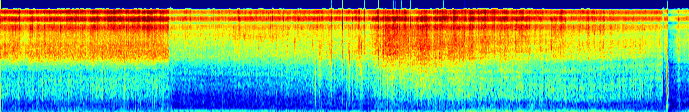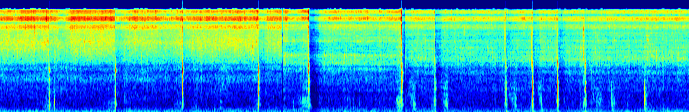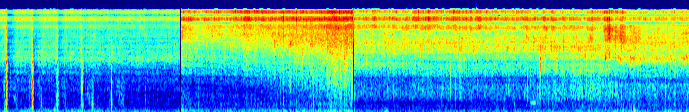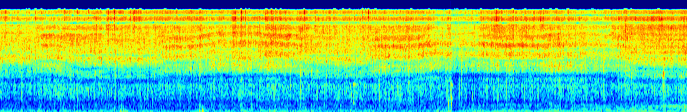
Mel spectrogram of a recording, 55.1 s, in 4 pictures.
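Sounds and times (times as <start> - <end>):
meat sizzling in a pan: 0.0 - 55.0
knife chopping on wooden board: 14.7 - 14.9, 16.0 - 16.2, 19.7 - 20.1, 21.7 - 22.8, 23.9 - 26.8, 27.6 - 30.0.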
